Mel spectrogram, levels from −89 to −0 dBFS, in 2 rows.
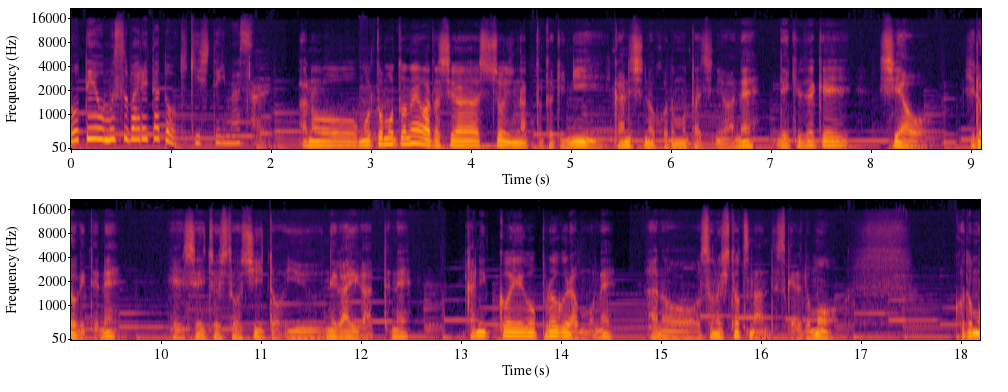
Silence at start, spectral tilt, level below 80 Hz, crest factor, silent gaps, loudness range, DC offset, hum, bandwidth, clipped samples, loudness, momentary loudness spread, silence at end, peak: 0 s; -6 dB/octave; -46 dBFS; 16 dB; none; 6 LU; under 0.1%; none; 17.5 kHz; under 0.1%; -25 LUFS; 16 LU; 0 s; -8 dBFS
